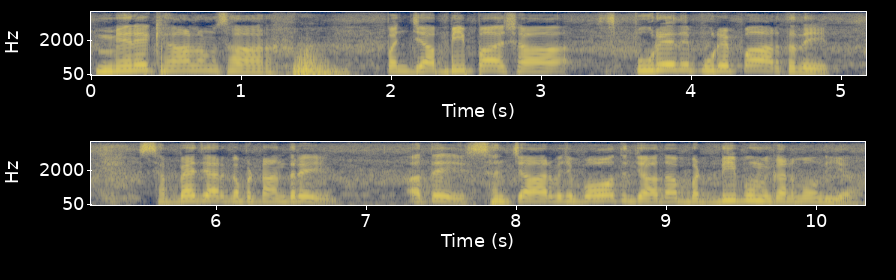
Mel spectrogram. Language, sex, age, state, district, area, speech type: Punjabi, male, 18-30, Punjab, Barnala, rural, spontaneous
